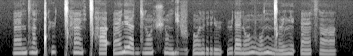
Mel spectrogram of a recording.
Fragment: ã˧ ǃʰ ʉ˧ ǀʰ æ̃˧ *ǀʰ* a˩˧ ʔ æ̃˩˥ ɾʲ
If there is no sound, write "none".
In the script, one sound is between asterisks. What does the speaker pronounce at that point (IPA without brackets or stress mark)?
ǀʰ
